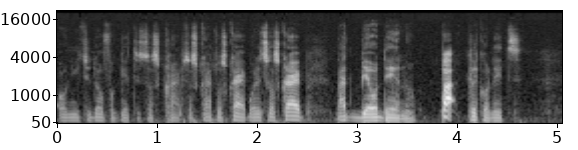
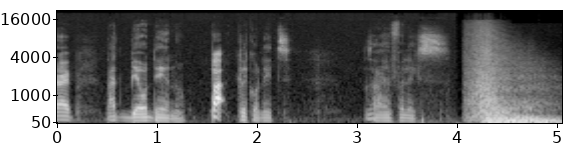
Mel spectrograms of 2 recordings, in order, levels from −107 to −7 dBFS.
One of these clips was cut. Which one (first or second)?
second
